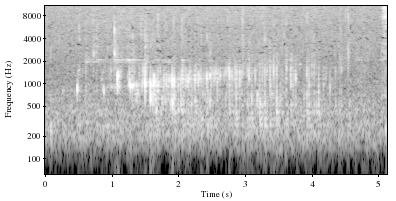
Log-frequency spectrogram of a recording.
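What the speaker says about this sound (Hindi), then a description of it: "इसमें हम क्या करेंगे, गर्म पानी डाल देते हैं।" Hot water poured into a photo magic mug gives a soft, steady bubbling trickle that lasts several seconds, faint and close with no voices.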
